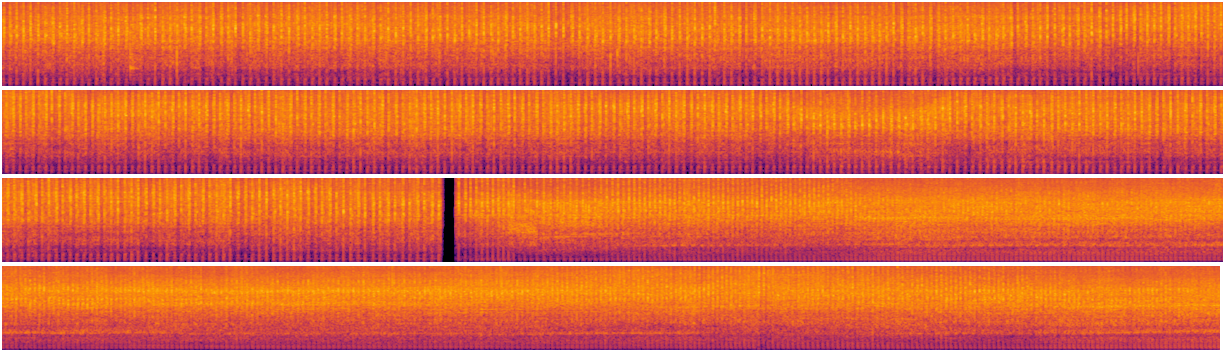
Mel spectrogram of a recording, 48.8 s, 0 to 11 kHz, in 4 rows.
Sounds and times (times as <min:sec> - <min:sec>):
Lawn mower: 0:00.0 - 0:48.8.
